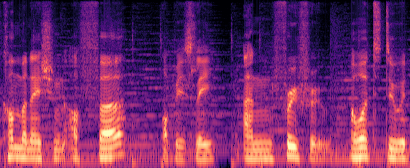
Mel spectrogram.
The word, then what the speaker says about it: Furfrou: So when I first looked at this Pokemon's names, my first thought was Furfrou. Nice and simple. However, I then thought a little bit about the pronunciation when I saw that the second part of the name was spelt F-R-O-U.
